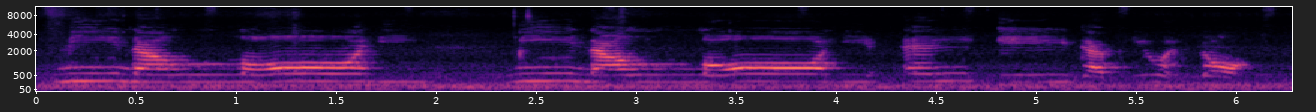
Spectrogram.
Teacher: उससे पहले वाले लेटर पे फतहा है, तो दोनों लाम मुफख्खम पढ़े जाएंगे। लेकिन कॉमन मिस्टेक क्या होती है कि एक लेटर बारीक कर देते हैं कुछ स्टूडेंट्स, ठीक है।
